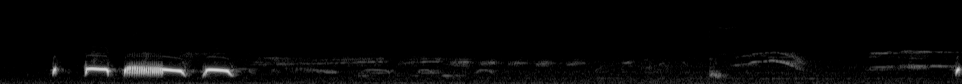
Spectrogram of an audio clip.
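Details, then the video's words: A spotted dove phrase, used to rouse newly caught doves into the 'giọng thổ' voice, opens with a pip, a coo, a long burry coo and a falling coo. Several seconds of faint, scattered soft notes follow, with one more pip at the end. "cu gáy kích bổi nhanh nổi giọng thổ"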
